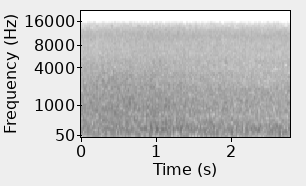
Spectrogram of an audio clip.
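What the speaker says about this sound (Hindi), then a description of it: "भागीरथी नदी की धारा इन्हीं कुंडों से होकर आगे बढ़ती है।" The Bhagirathi river rushes through the rock pools, or kunds, at Gangotri, a steady, loud, broadband roar of turbulent water with no pauses.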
